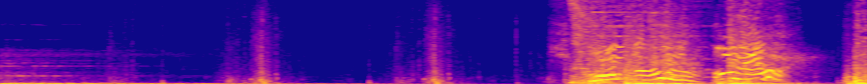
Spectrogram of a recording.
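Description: Punches and kicks land with sharp, heavy thuds in a fighting game.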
